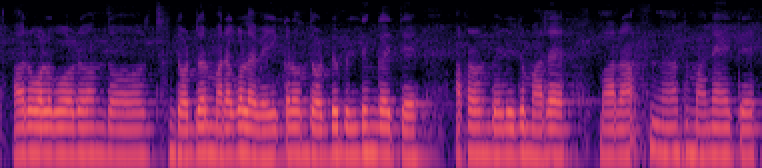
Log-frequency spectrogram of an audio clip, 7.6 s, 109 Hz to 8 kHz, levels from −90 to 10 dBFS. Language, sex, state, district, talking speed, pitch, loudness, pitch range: Kannada, male, Karnataka, Mysore, 155 wpm, 150 Hz, -28 LUFS, 150-155 Hz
